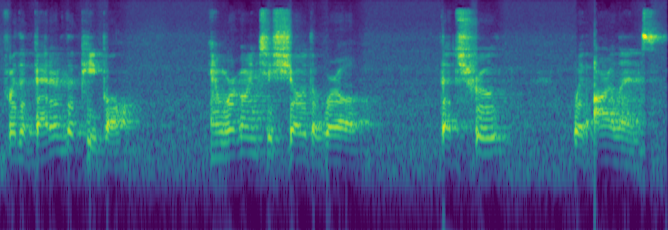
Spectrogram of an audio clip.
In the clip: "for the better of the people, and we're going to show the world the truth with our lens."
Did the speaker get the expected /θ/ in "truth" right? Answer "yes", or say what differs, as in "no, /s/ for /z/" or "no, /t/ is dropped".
yes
